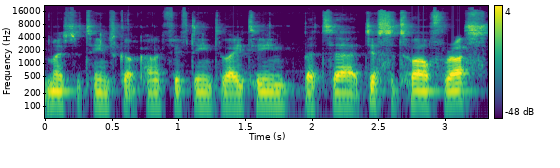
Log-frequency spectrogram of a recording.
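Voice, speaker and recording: On a very clean recording with a silent background, a man speaks with a British accent in a fairly low pitch. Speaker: sports card collector YouTuber. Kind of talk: casual video review. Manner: halting, many fillers and repeats.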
